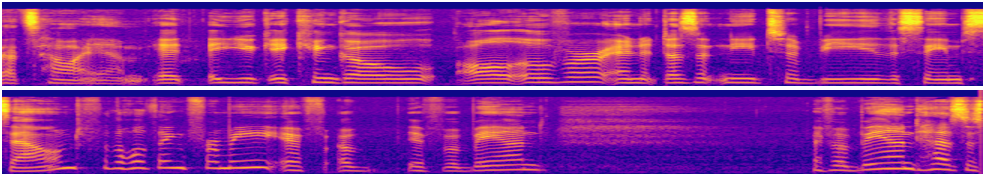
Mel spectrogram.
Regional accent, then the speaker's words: Ipswich, Massachusetts, United States; also born or lived in California; Yeah, so that's where my mom's from, and I grew up in Ipswich, Mass, on the North Shore.

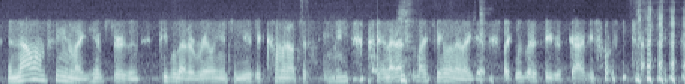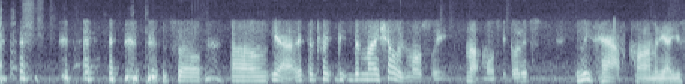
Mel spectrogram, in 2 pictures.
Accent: Lynn, Massachusetts, United States; A lot of that book is about growing up in Lynn and my experience as a young person there and what it was like to be a kid down there

